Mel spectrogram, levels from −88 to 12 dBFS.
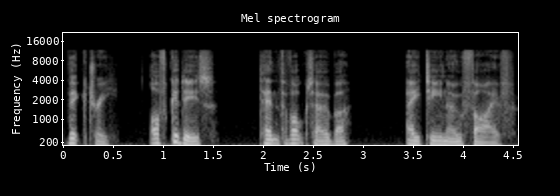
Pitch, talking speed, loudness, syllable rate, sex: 125 Hz, 120 wpm, -19 LUFS, 4.7 syllables/s, male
